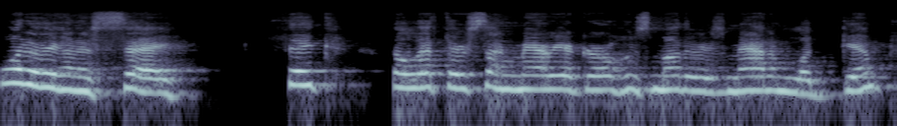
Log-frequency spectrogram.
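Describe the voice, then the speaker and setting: A woman's voice: fairly high pitch, fairly even intonation, moderate pace, darkish tone, faint music behind, close to an everyday voice. A woman playing a faded, despairing former Broadway dancer and mother from Spain in an amateur radio drama, speaking with bitter drama. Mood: bitter, anguished. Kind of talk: amateur old-time radio drama acting. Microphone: video call recording.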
